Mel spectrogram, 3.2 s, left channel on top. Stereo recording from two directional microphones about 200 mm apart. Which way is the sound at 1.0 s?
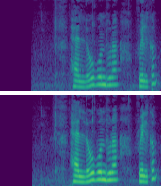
30° right (ahead or behind).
